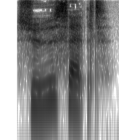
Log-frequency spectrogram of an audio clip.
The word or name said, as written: sydesalt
